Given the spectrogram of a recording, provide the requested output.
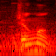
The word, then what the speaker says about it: Chúc mừng: Chúc mừng.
